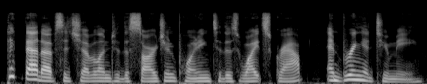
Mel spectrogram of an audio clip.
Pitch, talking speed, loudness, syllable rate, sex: 155 Hz, 255 wpm, -21 LUFS, 5.8 syllables/s, female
